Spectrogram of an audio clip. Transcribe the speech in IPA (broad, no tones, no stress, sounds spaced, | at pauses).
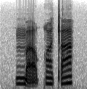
ŋ͡m a̰ qʷ ɛ tʼ a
